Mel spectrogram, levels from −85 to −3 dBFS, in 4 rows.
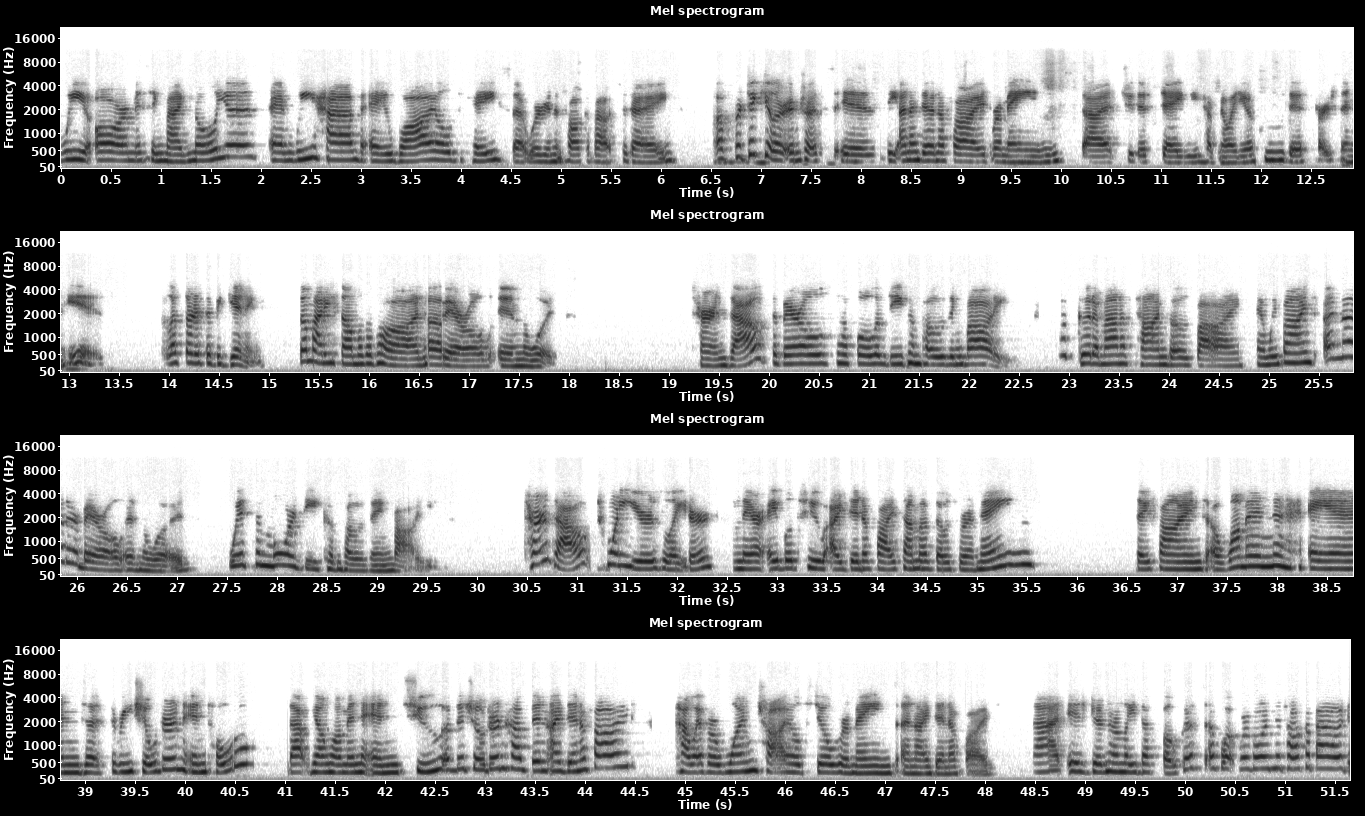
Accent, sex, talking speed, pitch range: American, female, 150 wpm, 205-260 Hz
